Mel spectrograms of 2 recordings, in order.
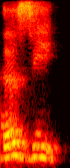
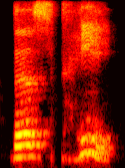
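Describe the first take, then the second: First: The h of he is dropped, words linked. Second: The h of he is pronounced separately.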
